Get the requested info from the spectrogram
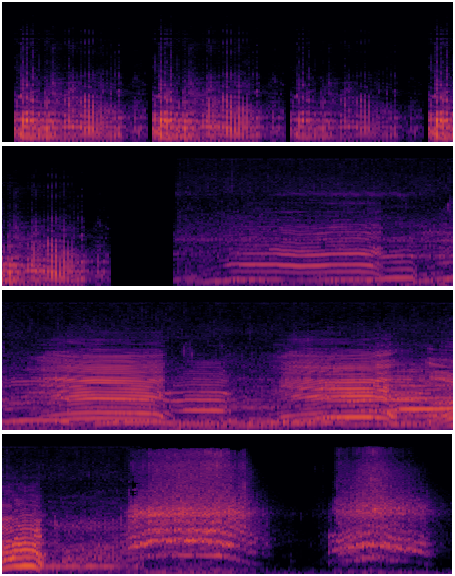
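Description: Animal calls in turn. First come four short rough roars about a second apart. After a brief pause there is a string of cries sliding up and down in pitch over a steady low hum, and then three harsh, noisy cries near the end.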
